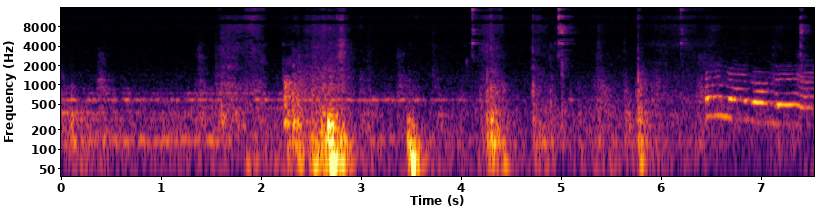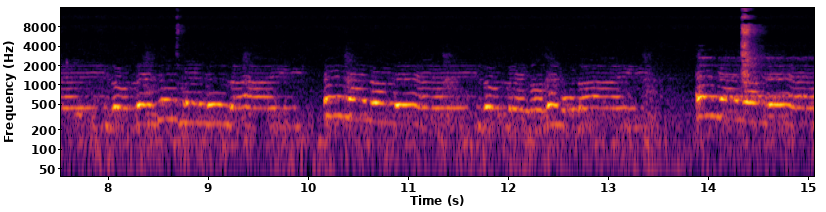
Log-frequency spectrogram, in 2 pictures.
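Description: Music video soundtrack: a few scattered knocks and clicks, then about six seconds in a woman's voice begins singing long, gliding notes with little accompaniment.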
